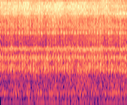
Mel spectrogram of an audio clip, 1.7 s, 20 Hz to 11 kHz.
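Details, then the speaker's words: Citroën Évasion diesel with coolant constantly overflowing the expansion tank, CO2 tester fitted on the tank, at idle: constant hiss from the engine centre, not the belts; suspected head gasket or cracked block, possibly turbo, unconfirmed. "J'entends un sifflement. Et ça, celui-là, je l'aime pas pour le coup parce que à l'œil à l'oreille comme ça, il viendrait du centre du moteur et pas des courroirs comme si la pression du moteur sortait par un trou."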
